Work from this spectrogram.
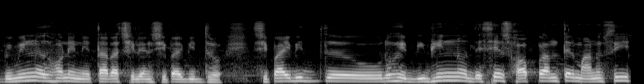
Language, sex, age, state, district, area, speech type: Bengali, male, 30-45, West Bengal, Jhargram, rural, spontaneous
